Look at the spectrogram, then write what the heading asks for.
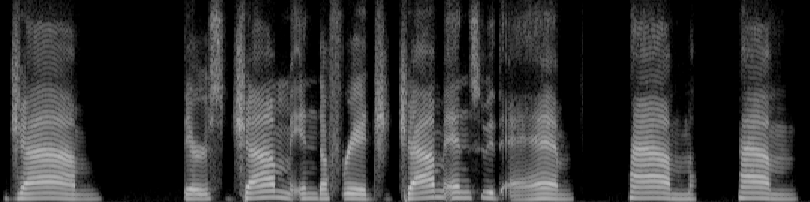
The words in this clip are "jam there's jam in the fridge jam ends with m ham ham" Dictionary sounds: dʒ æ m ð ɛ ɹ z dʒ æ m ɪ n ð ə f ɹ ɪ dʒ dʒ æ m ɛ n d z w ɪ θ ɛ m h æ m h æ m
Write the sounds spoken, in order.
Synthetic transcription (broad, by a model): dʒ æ m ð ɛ ɹ s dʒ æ m ɪ n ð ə f ɹ ɪ dʒ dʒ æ m ɛ n d s w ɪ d ɛ m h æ m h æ m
